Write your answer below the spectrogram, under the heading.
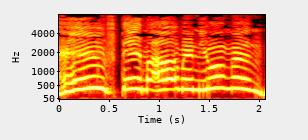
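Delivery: very high, very slow, shrill, drawn-out shriek. The grandmother calls for help as the young king chokes: shrieking. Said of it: "kreischte die Dornenkönigin mit einer Stimme".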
